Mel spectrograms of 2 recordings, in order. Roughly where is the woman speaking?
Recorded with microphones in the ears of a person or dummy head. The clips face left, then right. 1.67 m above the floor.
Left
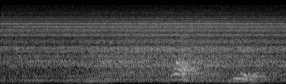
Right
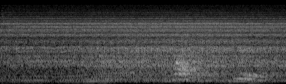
Left.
